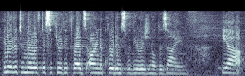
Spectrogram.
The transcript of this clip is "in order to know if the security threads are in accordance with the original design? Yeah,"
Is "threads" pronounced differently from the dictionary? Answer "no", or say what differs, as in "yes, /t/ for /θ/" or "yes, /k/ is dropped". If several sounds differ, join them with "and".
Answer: no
